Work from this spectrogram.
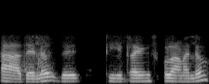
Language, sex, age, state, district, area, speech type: Malayalam, male, 18-30, Kerala, Idukki, rural, conversation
